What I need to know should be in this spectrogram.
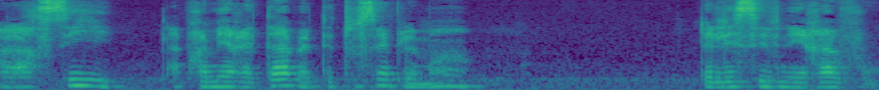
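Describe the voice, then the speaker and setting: A woman at a fairly slow pace with long, frequent pauses, audible room echo and noticeable background noise. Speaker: hypnotherapist. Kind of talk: guided meditation. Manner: calm, measured; slow, soft.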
